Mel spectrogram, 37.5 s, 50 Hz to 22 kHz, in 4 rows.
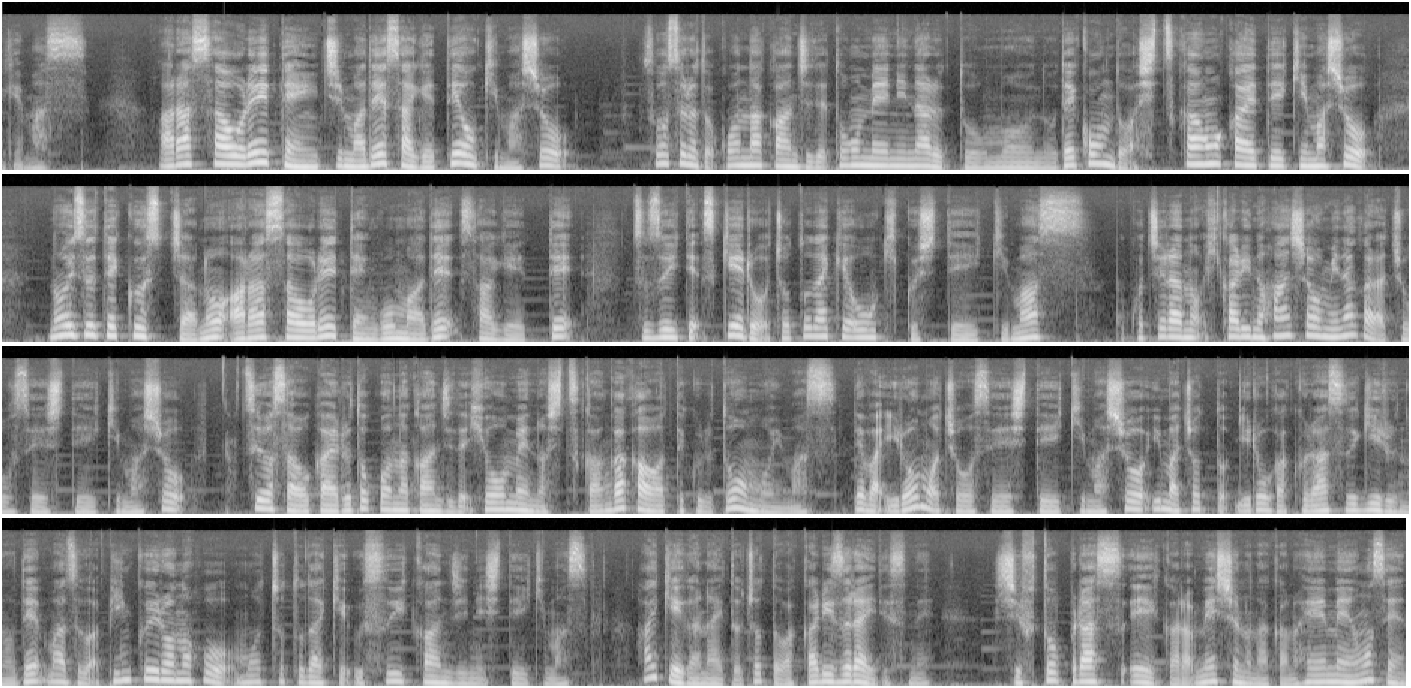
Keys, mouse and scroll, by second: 1.1-2.6 drag, 4.2-5.5 middle drag, 6.5 middle click, 7.2 middle click, 9.6 click, 10.8-12.1 drag, 14.1-16.7 drag, 16.8 middle click, 18.1 shift+middle click, 18.3-19.2 scroll up 2, 19.5-23.5 drag, 23.8-24.3 scroll down 2, 24.3 middle click, 24.4 scroll up 1, 24.6 shift+middle click, 25.4 middle click, 27.8 click, 31.2 click, 31.6 middle click, 32.1 scroll up 2, 32.5 middle click, 33.5 scroll down 1, 34.7 click, 34.7 scroll down 2, 35.1 shift+a.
